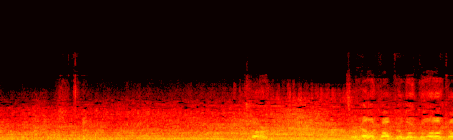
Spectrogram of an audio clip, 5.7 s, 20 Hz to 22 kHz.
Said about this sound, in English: Our local helicopter goes over the house every 10 minutes.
